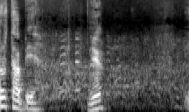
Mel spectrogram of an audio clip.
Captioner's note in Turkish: Gülme efekti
